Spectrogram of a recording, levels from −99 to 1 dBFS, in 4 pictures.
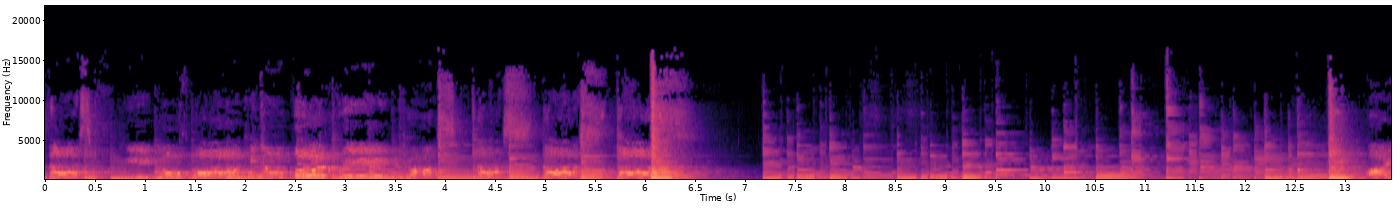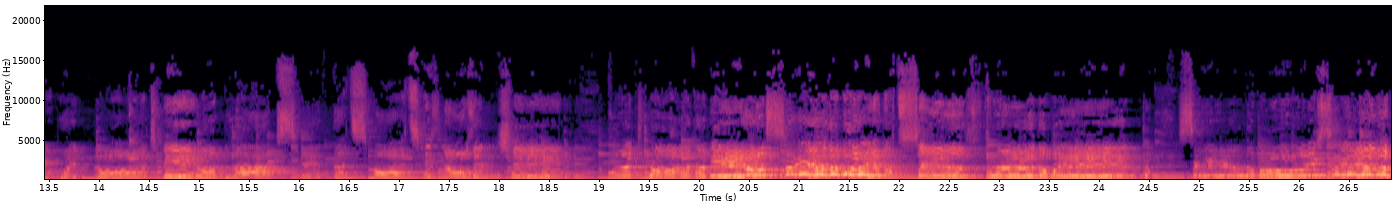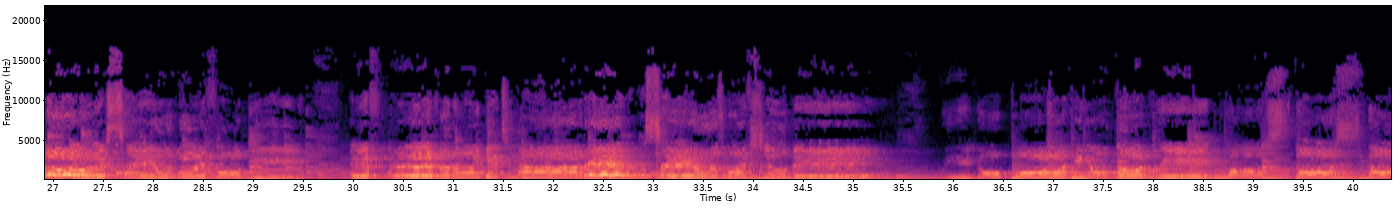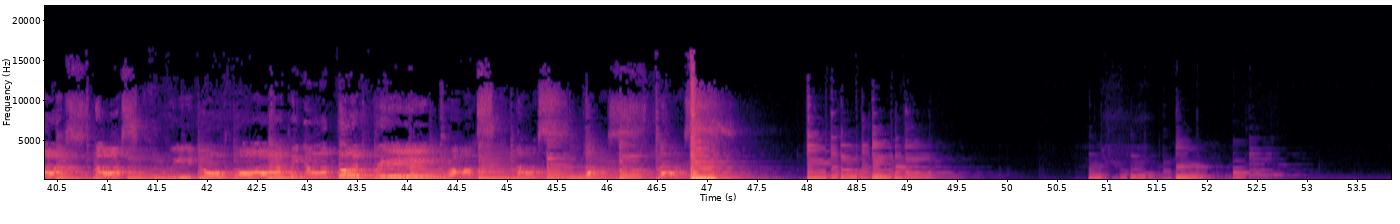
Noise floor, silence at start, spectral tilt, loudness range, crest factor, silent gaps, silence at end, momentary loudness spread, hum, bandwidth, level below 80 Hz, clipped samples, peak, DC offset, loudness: -79 dBFS; 0 s; -4 dB/octave; 15 LU; 22 dB; none; 1.3 s; 18 LU; none; 16 kHz; -74 dBFS; under 0.1%; -6 dBFS; under 0.1%; -27 LUFS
